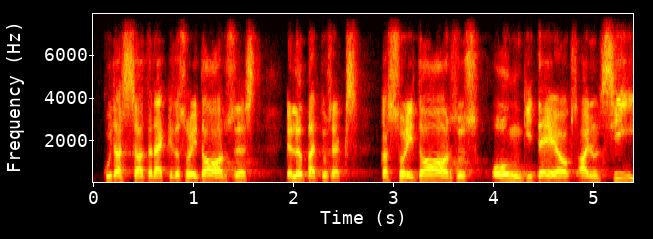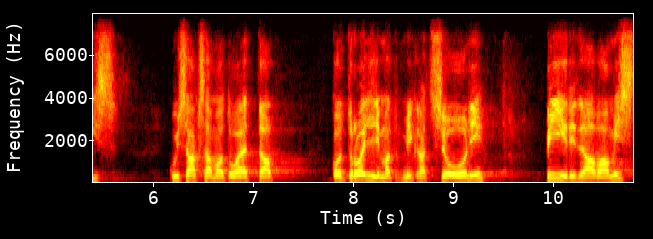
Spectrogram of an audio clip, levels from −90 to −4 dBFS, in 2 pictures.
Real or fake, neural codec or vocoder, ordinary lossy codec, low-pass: real; none; Opus, 24 kbps; 7.2 kHz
